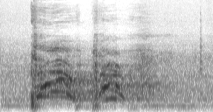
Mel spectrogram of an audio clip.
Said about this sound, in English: He's got me coughing.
